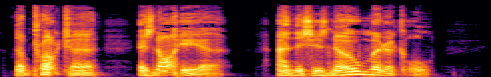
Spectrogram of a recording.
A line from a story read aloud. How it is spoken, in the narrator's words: he said in a steely voice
